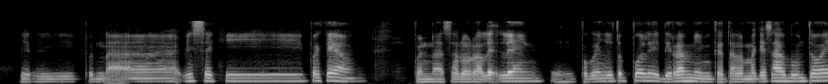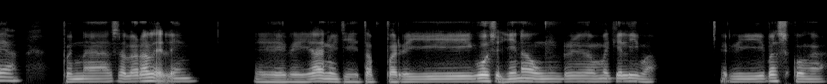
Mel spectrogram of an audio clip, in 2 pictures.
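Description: Nothing goes wrong anywhere in this speech; it's simply coming over a Bluetooth headset link using the mSBC codec, so the sound tops out at around 7.7 kHz, just as you'd expect from that wideband path.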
